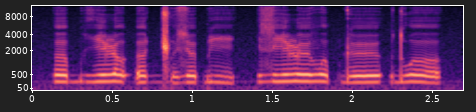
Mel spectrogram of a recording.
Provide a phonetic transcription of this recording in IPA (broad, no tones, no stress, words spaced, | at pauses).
ə bʱiɭɤ ʔə ɡ͡ǁʏzøɓi | zi ɭøvɤp ɖø | dwɤ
